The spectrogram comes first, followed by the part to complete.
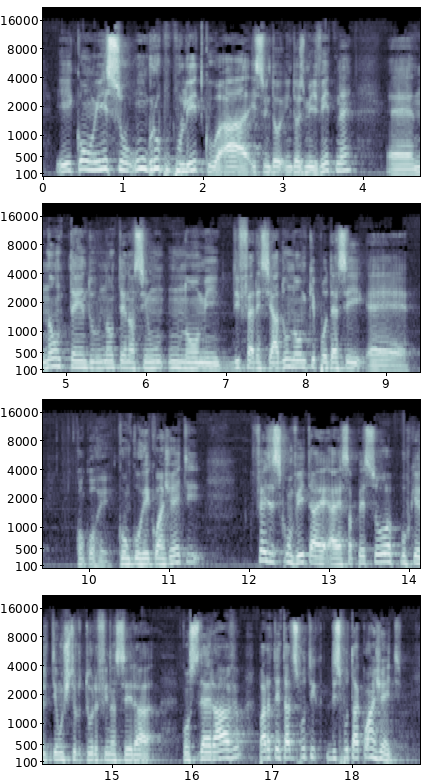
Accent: Maraial, Pernambuco, Brazil; eu nasci e me criei lá em Maraial

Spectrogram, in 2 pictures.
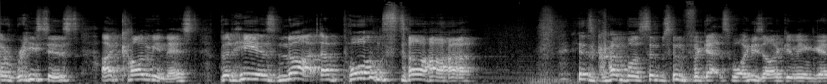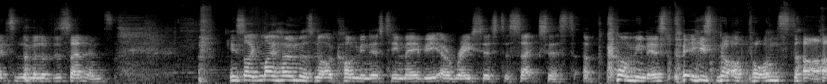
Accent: England, United Kingdom; we're English

